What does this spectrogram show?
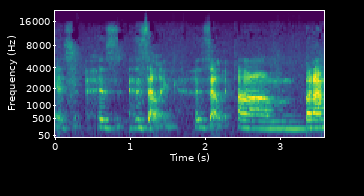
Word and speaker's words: gezellig: Gezellig. But the G is more guttural than that.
